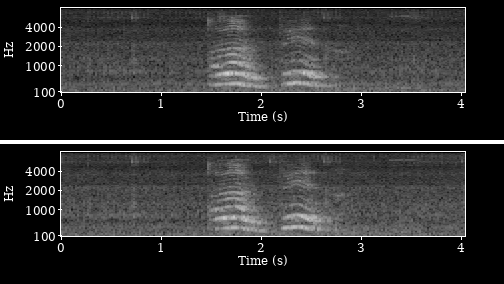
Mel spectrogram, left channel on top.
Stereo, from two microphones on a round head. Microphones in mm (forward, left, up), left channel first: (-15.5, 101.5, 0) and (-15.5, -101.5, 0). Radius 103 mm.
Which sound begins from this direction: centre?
A child speaking, at 1.5 s.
